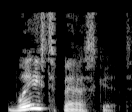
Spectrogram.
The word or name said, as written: wastebasket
